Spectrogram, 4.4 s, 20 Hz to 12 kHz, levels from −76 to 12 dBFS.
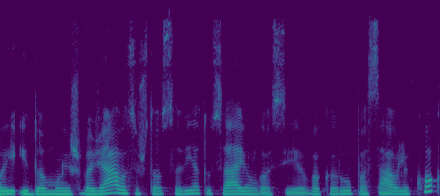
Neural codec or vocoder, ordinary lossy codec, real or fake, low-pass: none; Opus, 24 kbps; real; 10.8 kHz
